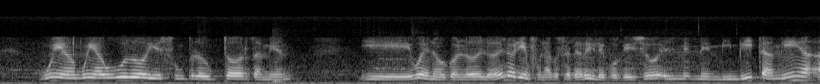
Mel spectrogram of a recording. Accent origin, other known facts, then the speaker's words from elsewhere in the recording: San Justo, Buenos Aires Province, Argentina; lo fui presentando en mi ciudad natal, que es acá en San Justo.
